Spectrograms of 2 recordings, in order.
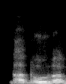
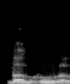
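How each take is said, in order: First: भभूव with two aspirated भ sounds, bhabhuva; aspirated first sound. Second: बभूव opening on plain ब, then aspirated भू; deaspirated first sound. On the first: Teacher shows students the unchanged form, aspirated first sound. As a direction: say भभूव slowly, aspirating the opening consonant. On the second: Teacher shows students the changed form, deaspirated first sound. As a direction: say बभूव slowly as babhuva, no puff on the first consonant. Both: Shown as a demonstration. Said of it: "भभूव को बभूव बना देता है".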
